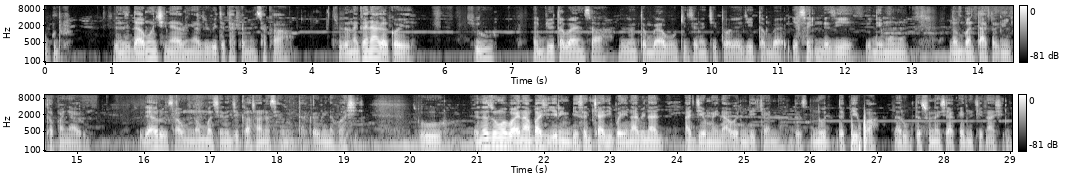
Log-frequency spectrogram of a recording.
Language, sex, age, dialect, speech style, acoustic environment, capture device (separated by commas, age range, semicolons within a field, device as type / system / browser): Hausa, male, 25-34, Nigeria - Katsina, happy, people talking, mobile / Linux / Chrome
